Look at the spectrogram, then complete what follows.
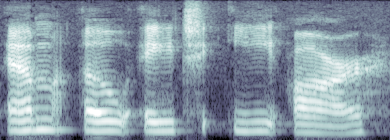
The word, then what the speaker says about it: Moher: Moher is spelled M-O-H-E-R.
